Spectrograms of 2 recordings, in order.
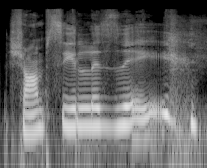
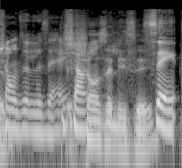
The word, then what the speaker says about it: Champs-Élysées: Champs-Élysées. – Well said. – Champs-Élysées.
